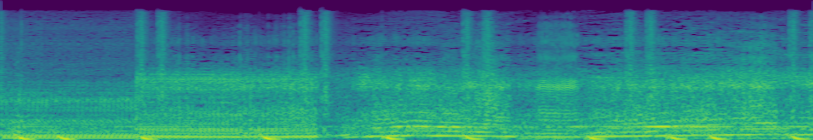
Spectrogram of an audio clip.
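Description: Car engine running and revving as the car pulls away and drives off, its pitch rising and falling, with sharp knocks at intervals.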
